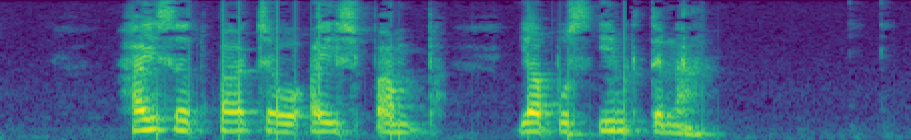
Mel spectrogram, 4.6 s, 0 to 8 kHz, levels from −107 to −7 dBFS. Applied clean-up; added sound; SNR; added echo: none; none; none; none.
